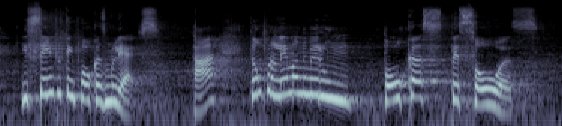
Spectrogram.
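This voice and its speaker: There is a woman speaking. Background noise is noticeable throughout. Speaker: physics professor. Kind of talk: lecture. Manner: fast.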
